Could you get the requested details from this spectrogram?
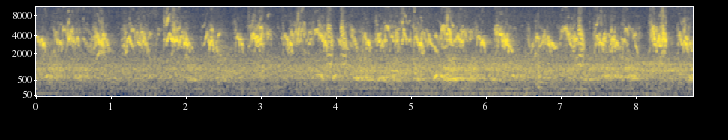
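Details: Sparrows chirping: a busy, overlapping chorus of short, bright chirps and twitters, repeated constantly with no pauses, over a faint low background hum.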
